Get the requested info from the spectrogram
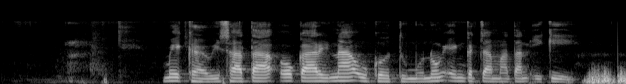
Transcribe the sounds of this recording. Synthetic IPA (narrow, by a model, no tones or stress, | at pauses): meɡ̥ä̤wisat̪aʔokaɾinauɡ̥ɔ̤d̪̥ṳmunʊŋɪŋkət͡ʃamat̪aniki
